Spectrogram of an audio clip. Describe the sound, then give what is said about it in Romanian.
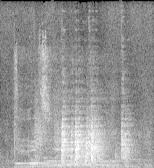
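A short, loud jingle plays on its own: sustained tones over a rumbling, clattering texture that resembles a passing train, lasting about three seconds with no talking. “Asta e jingle. Așa. Tocmai a fost.”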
